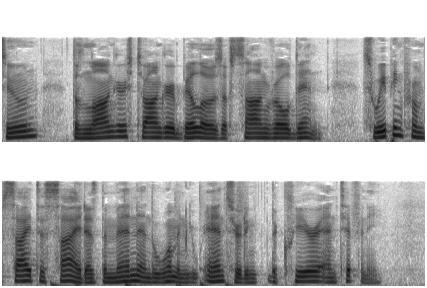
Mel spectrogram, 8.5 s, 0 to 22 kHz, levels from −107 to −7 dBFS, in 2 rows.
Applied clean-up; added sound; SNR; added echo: none; Drum kit; 20 dB; none.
